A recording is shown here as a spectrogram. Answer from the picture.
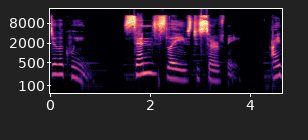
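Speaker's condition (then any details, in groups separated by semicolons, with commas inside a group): No condition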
